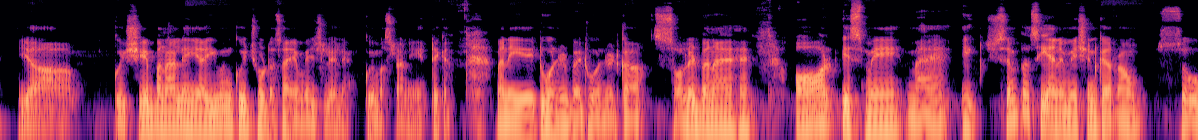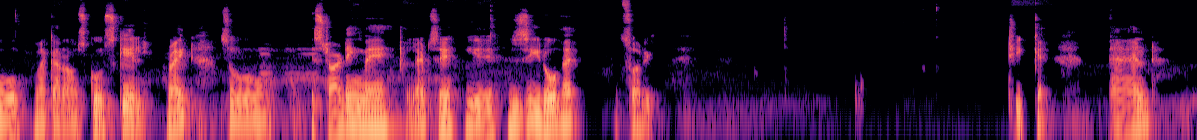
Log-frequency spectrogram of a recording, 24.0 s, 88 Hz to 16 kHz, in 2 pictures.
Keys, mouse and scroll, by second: 1.1-5.4 drag, 8.5 click, 15.3 click, 19.2 click, 20.9 0, 21.7-23.9 drag.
